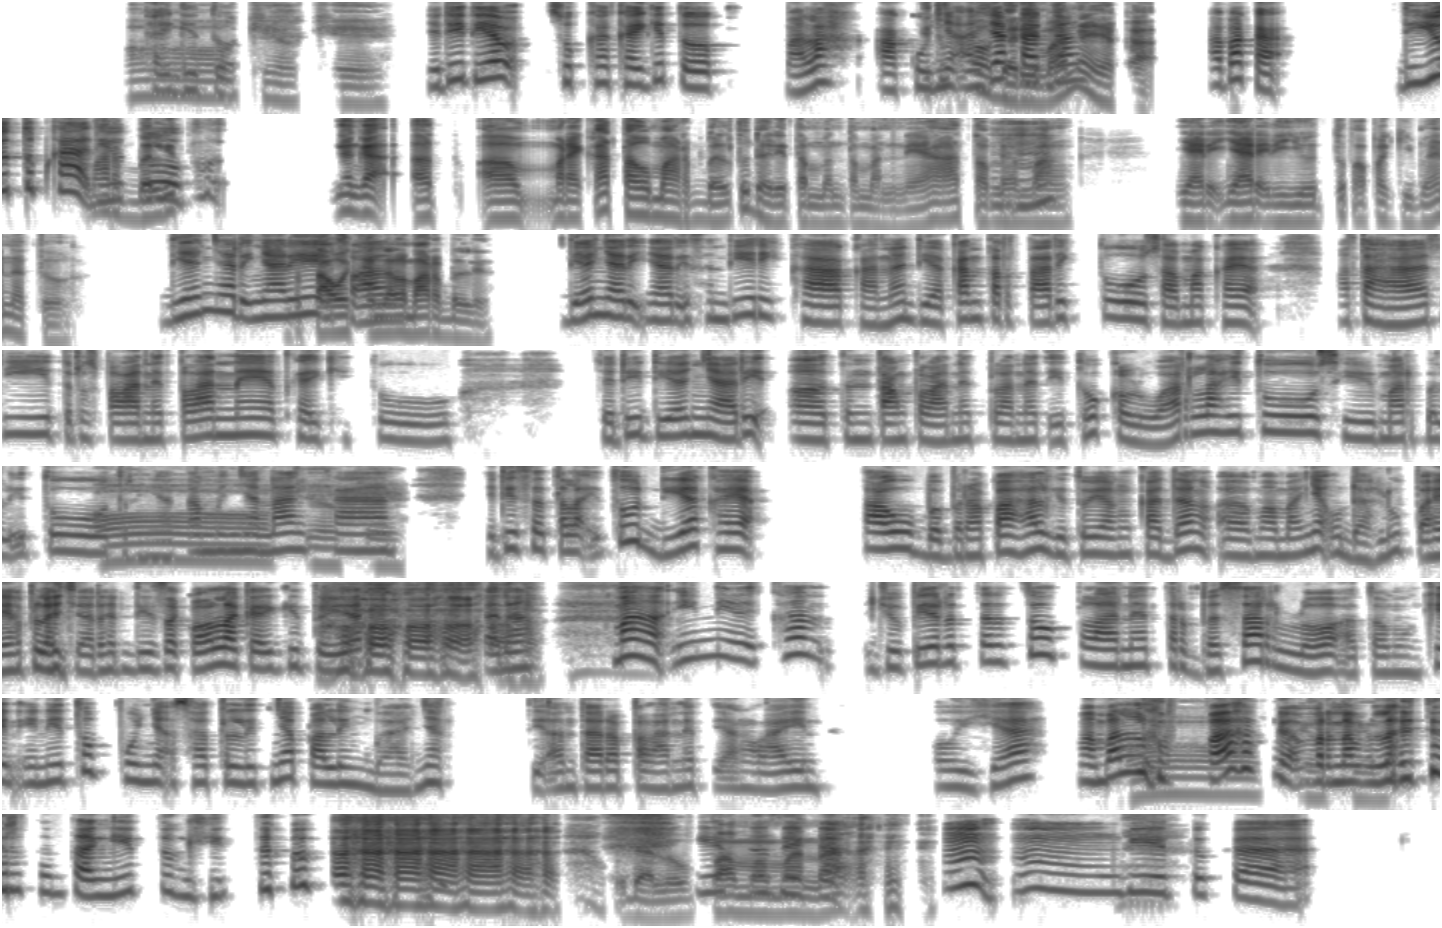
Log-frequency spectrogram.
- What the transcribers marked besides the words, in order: tapping; other background noise; laughing while speaking: "ya pelajaran"; laughing while speaking: "Oh"; laugh; "Jupiter" said as "jupirter"; laughing while speaking: "lupa, nggak pernah belajar tentang itu. Gitu"; laugh; chuckle; chuckle
- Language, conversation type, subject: Indonesian, podcast, Bagaimana kalian mengatur waktu layar gawai di rumah?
